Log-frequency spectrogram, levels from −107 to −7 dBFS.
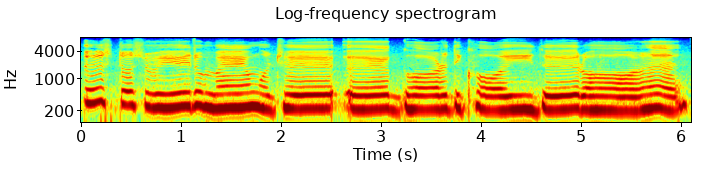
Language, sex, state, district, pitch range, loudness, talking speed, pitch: Hindi, female, Madhya Pradesh, Katni, 215-240 Hz, -10 LUFS, 100 wpm, 225 Hz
